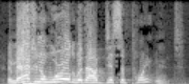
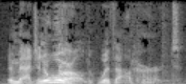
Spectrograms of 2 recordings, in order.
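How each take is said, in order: First: It is said in his normal speaking voice. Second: It is said in a deep movie-trailer voice.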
